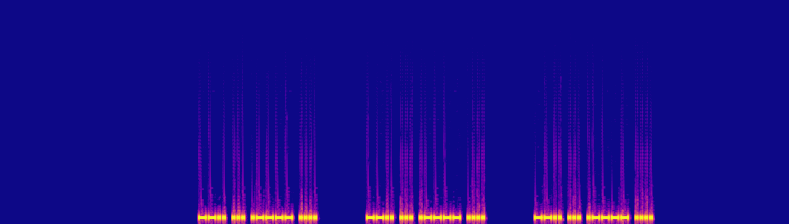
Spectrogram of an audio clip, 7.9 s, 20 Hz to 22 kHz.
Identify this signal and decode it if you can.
Morse code, heard as a keyed tone, about 51 wpm, 700 Hz. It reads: ZS1H ZS1H ZS1H
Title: DXCC-100 Call Signs - 4 Characters - Repeated 3x - 50wpm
